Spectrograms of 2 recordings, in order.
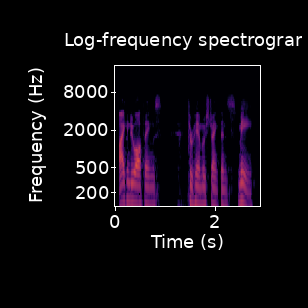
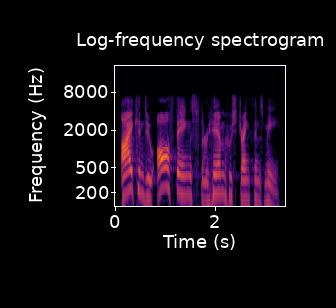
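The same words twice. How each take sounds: First: Low, soft throwaway quote; mock poster caption. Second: Said in the usual way. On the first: Preacher quotes a basketball poster's verse, low deadpan aside. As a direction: drop it low and quiet, trailing softer.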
